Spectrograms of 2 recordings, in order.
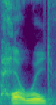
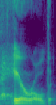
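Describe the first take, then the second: First: The first syllable sounds like 'har'. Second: The name is said in its usual way. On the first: It is the show's playful version of the name. "Not like hair, but har old" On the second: It is the normal way to say the name. "is how you would um, actually pronounce the word Harold"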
